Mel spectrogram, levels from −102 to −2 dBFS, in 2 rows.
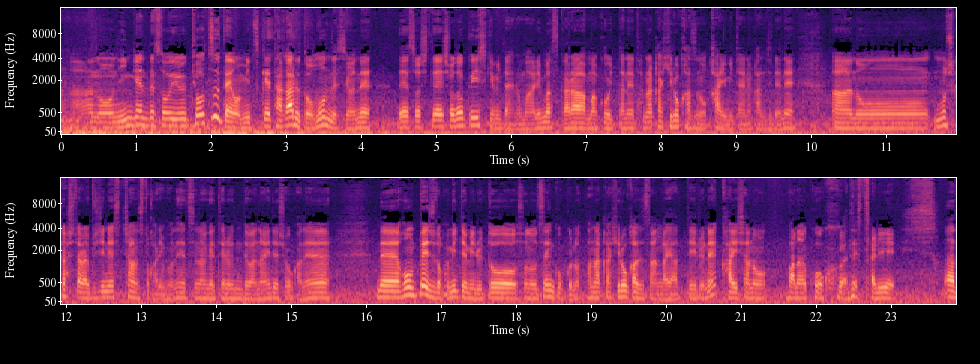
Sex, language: male, Japanese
